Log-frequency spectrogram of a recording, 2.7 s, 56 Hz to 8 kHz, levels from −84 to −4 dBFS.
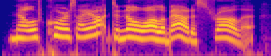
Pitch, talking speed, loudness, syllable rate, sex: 280 Hz, 220 wpm, -15 LUFS, 5.8 syllables/s, female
